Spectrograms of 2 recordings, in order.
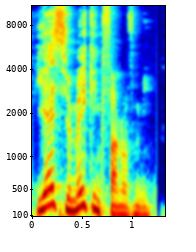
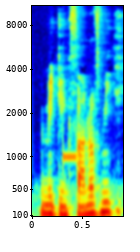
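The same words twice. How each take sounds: First: "Yes" leaps up high, then emphatic; mock indignation. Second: Said in the usual way. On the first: Player answering his own question, mock indignation on "Yes".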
